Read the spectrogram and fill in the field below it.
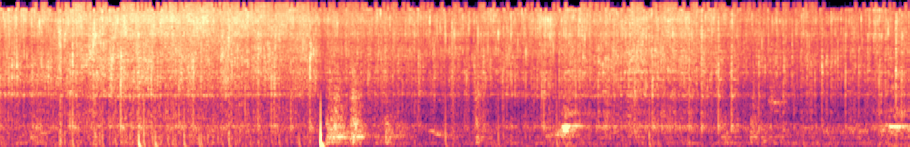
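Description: Steady, dense sizzling of curry leaves and sliced green chili frying in hot oil, continuous and close, with a brief clink partway through.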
